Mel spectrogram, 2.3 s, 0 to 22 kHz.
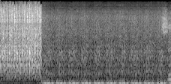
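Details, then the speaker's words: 1983 Mercedes 300TD W123 OM617 diesel running on Liqui Moly Diesel Purge in a closed loop through the injection pump: loud burst at start, then deep steady clatter settling to an even idle, slightly quieter; normal. "she'll be running on diesel Purge now in probably 5 minutes it's a little darker in color but it's not to different really uh it's a little quier but not"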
